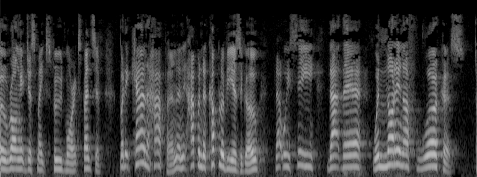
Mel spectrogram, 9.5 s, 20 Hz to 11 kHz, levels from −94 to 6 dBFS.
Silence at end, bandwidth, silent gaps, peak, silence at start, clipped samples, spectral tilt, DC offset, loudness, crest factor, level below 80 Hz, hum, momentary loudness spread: 0 s; 8.8 kHz; none; -10 dBFS; 0 s; under 0.1%; -4.5 dB/octave; under 0.1%; -29 LUFS; 20 dB; -68 dBFS; none; 13 LU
